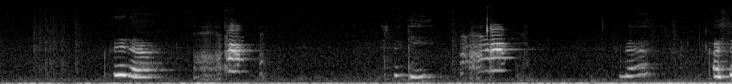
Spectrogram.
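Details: Indoor pet cat trading soft meows with its owner during an affectionate exchange, owner asking if it is hungry. Short chirped meows alternate with a person's speech, several brief calls spread over the clip.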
